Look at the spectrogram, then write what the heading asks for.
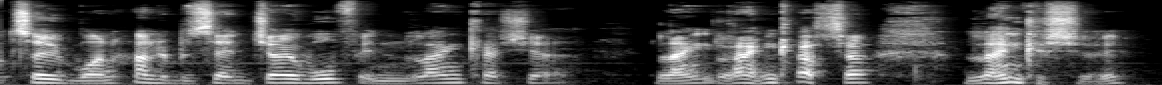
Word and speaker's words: Lancashire: How do people say I always say sheer, but people say Lancashire. I mean, it is Lancashire. It's supposed to be Shire because they are Shires.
